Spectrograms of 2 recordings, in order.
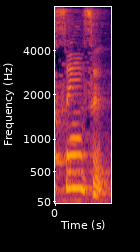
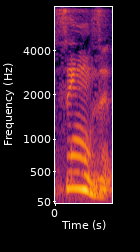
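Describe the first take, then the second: First: The word ends with a hissing s sound. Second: The word ends with a buzzing z sound. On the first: The speaker calls it wrong. "It ఈస్ not సింగ్స్" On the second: The speaker calls it right. "జా అవుతుంది"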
